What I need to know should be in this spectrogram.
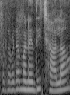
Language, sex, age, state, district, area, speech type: Telugu, female, 18-30, Telangana, Jangaon, urban, spontaneous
